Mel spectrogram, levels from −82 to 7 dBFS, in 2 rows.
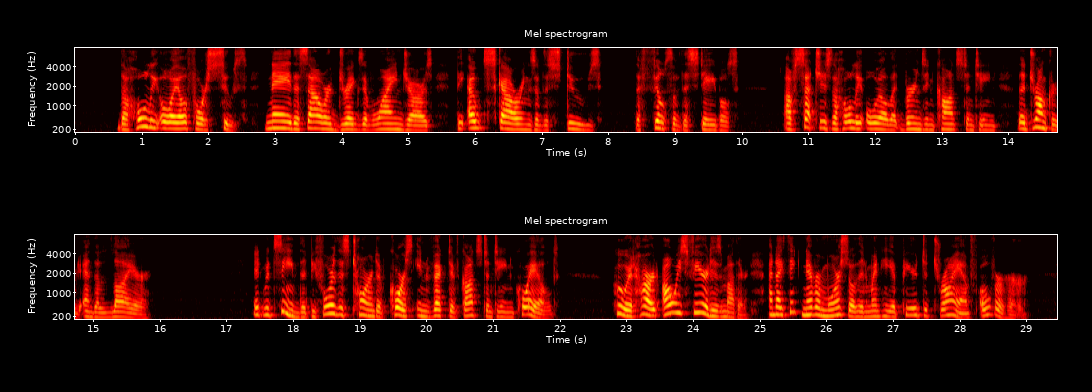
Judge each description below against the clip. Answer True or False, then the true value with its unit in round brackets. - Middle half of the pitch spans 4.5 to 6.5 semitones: True (4.9 semitones)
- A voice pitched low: False (200 Hz)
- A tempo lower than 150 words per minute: True (140 wpm)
